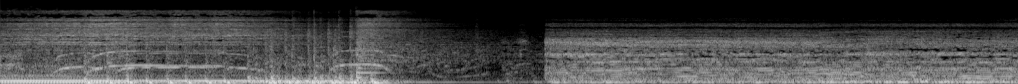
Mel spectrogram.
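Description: Live rock band playing loud on distorted electric guitars, bass and drum kit, with gliding guitar pitches over the bass and drums. The band cuts out abruptly about four seconds in, leaving a brief quieter ring, then crashes back in about a second and a half later.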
